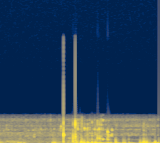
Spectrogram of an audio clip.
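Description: Underwater recording: a low, churning water rumble with many scattered sharp clicks and crackles, growing louder less than a second in.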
